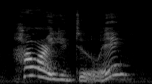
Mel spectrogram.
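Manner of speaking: voice climbs at the end on doing. Explaining English intonation, demonstrating a question with rising intonation at the end. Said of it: "we like raise our voice at the final".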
